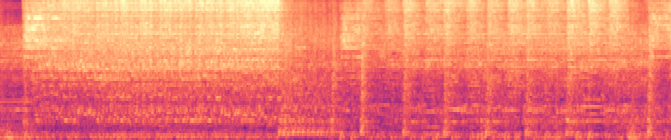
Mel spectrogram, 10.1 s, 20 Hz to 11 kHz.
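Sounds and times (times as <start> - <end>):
distorted electric guitar: 0.0 - 10.0.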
